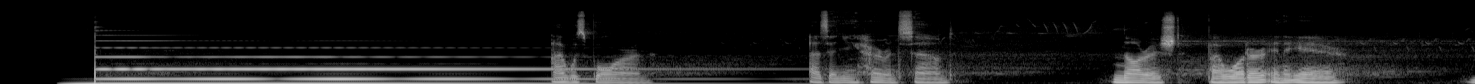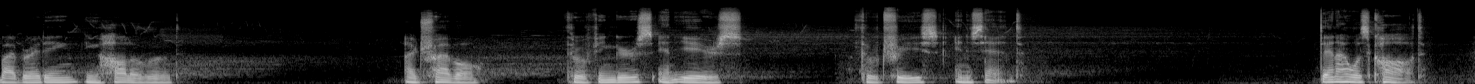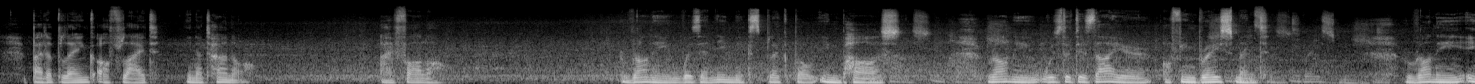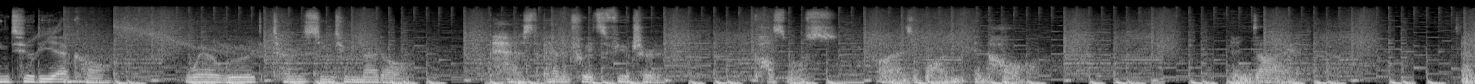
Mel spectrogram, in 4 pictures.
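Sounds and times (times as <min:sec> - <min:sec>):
bell-like metal ringing: 0:01.0 - 0:08.1
man speaking: 0:05.5 - 0:06.6, 0:08.1 - 0:09.6, 0:11.2 - 0:13.6, 0:14.7 - 0:16.8, 0:18.8 - 0:19.7, 0:20.4 - 0:22.2, 0:23.3 - 0:25.0, 0:28.0 - 0:32.1, 0:33.3 - 0:34.0, 0:35.7 - 0:45.5, 0:46.1 - 0:48.4, 0:49.1 - 0:51.0, 0:51.8 - 0:54.7, 0:56.5 - 0:57.4
faint hiss: 0:15.6 - 0:46.3
low hum: 0:28.7 - 0:48.4.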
